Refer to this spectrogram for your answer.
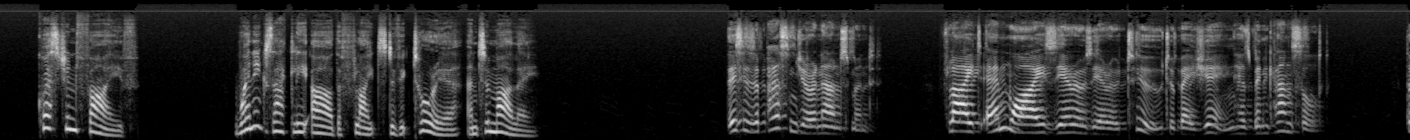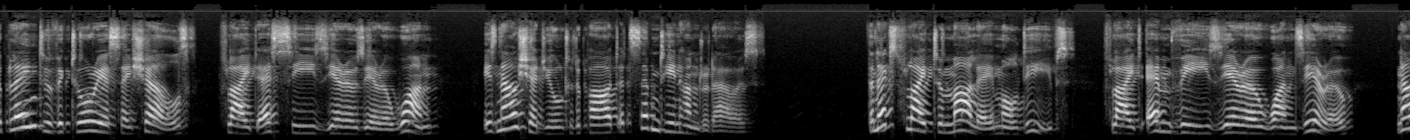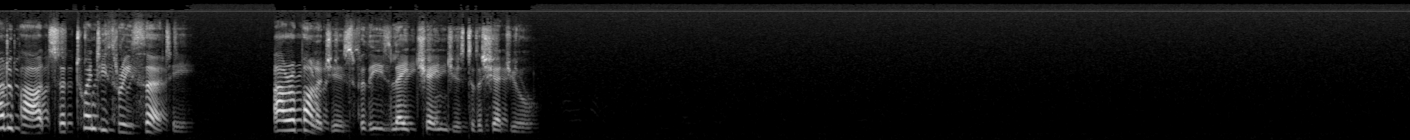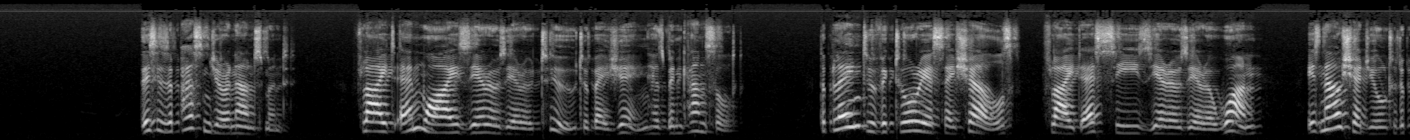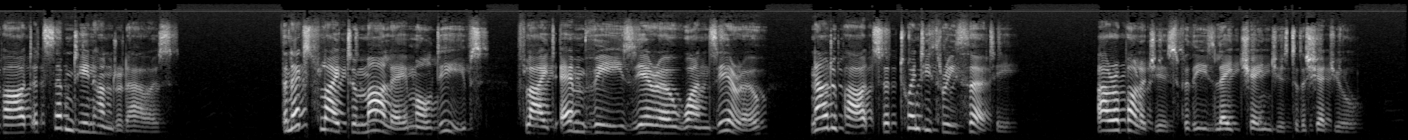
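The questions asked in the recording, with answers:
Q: When exactly are the flights to Victoria and to Male?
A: Victoria at 1700 hours; Male at 2330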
